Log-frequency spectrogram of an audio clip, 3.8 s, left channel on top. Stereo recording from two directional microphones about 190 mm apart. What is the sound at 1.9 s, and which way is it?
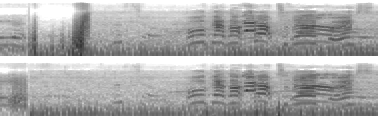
Vehicle, 55° left (ahead or behind).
